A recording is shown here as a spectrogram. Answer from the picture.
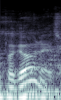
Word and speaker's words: Pagones: Yeah, well- This is Michael Pagones, right? Yeah, that's me. Did I pronounce that correctly? You pronounced it perfectly, actually.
